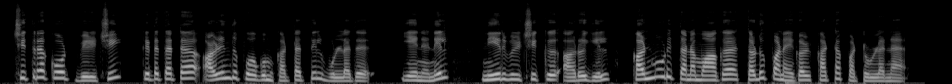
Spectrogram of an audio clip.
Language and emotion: Tamil, neutral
